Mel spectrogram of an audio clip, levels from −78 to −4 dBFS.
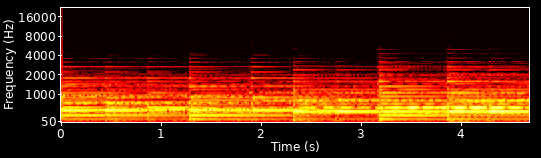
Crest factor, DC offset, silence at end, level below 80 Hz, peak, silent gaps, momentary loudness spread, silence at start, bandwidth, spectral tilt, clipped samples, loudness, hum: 12 dB; under 0.1%; 0 s; -46 dBFS; -4 dBFS; none; 6 LU; 0 s; 4.3 kHz; -10.5 dB/octave; under 0.1%; -18 LUFS; none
